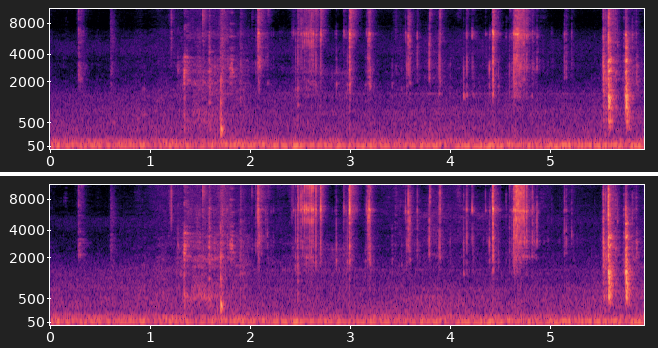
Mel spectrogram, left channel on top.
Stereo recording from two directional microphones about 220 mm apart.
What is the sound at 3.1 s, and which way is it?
Scissors, 30° right (ahead or behind).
